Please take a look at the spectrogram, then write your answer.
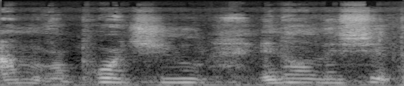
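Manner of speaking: high, soft mock threat; mocking the manager. Pissed manager threatens to report the worker, mocked. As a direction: imitate a huffy boss in a small, high voice.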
